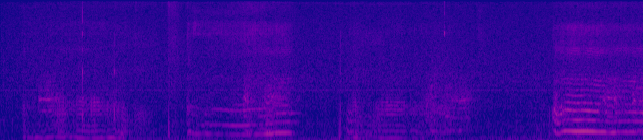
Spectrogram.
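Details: Sleeping pug snoring alongside a Chihuahua, also asleep: a run of rough, buzzy snores with a nasal, wheezy ring, some drawn-out and rattling, growing louder and harsher toward the end.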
